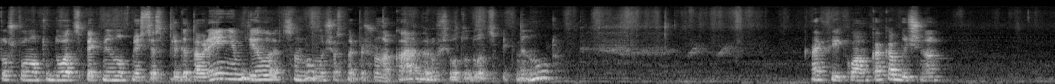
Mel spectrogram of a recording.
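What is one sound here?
A young woman talks calmly close by.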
